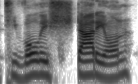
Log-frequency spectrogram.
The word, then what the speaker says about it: Tivoli: They're going to be playing two home games in the Tivoli. How was that pronunciation, Silus?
